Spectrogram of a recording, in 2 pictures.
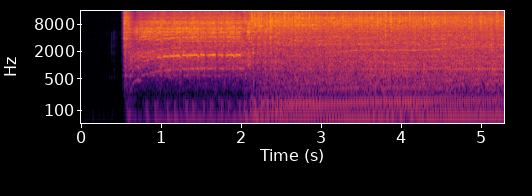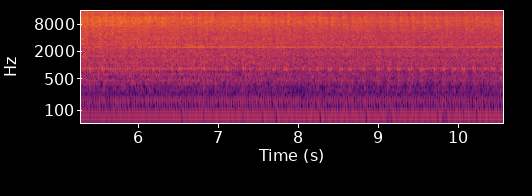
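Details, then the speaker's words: Honda GX630 engine fires and immediately runs at a loud, steady flat-out roar, never settling to idle. The governor will not move and feels solid once running, though it is free when stopped: stuck at full throttle. "As you just saw, as soon as you fire this engine up, we are stuck on flat out. Doesn't matter where you move. You can't move the governor. It's solid."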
